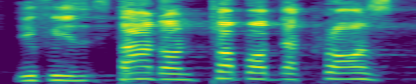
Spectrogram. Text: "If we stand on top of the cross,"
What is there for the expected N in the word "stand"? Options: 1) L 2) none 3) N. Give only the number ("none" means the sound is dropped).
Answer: 2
